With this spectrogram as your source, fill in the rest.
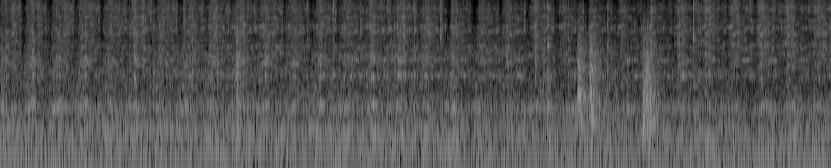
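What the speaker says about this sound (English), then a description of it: "I'm going to also add some carnation milk to it, and I'm going to whisk it in" A whisk stirs carnation milk into a pot of peanut porridge, giving a soft, continuous scraping and swishing that stays quiet and even throughout, with no talking.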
